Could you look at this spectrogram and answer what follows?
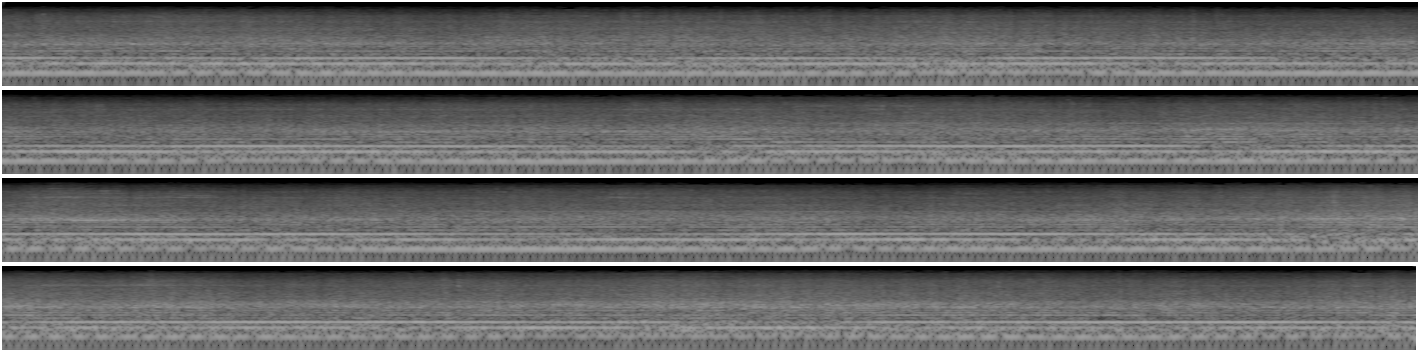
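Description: Lawn mower engine running steadily at a constant speed, a continuous even drone.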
